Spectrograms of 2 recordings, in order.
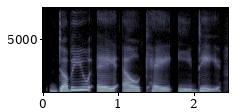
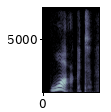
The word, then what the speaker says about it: walked: So walk ends in a k sound and we say walked. We write it w a l k e d but we say walked. And cook ends in a k sound too. So we say cooked. The e d is almost invisible.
